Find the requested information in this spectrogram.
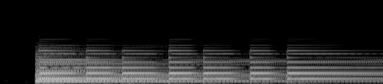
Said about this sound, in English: Let me place the C minor 7 underneath it.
